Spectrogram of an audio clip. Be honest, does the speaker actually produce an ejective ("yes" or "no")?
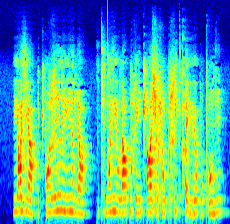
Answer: yes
